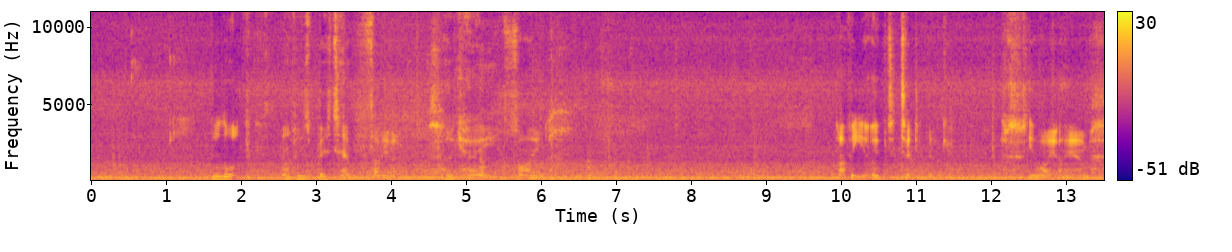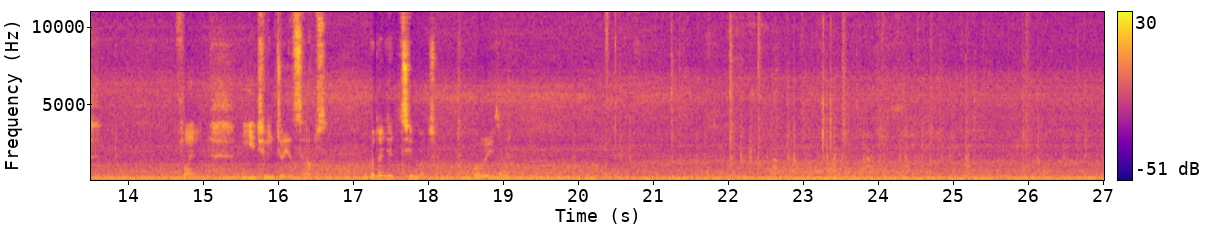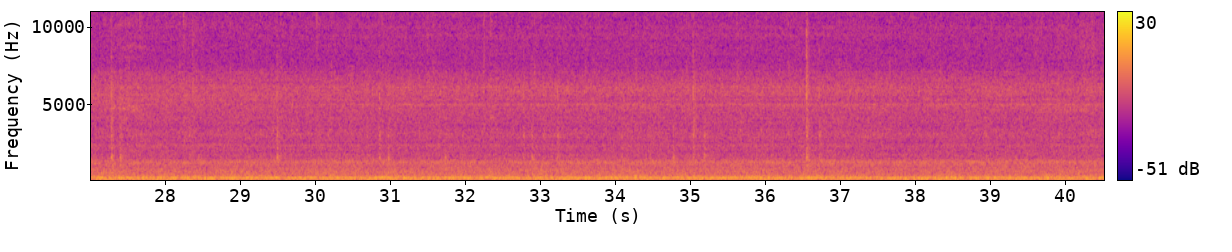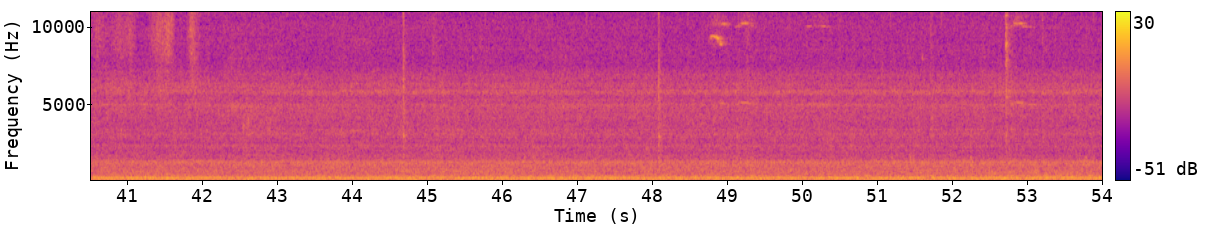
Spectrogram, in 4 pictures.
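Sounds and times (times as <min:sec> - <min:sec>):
low train hum: 0:00.0 - 0:54.0
wheels rumbling on rails: 0:00.0 - 0:54.0.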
